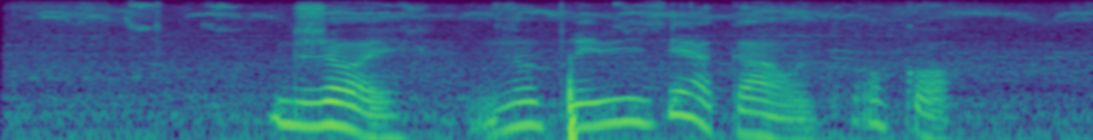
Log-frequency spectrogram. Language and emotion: Russian, sad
